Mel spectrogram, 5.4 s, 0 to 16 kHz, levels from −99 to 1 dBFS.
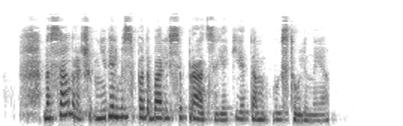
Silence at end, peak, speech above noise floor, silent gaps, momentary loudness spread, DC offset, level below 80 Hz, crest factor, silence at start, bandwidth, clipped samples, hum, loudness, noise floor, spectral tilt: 1 s; -10 dBFS; over 63 dB; none; 13 LU; under 0.1%; -78 dBFS; 18 dB; 0.3 s; 9.8 kHz; under 0.1%; none; -27 LUFS; under -90 dBFS; -4.5 dB/octave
